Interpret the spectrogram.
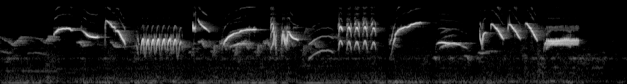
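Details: Roll-style song of a black-throated canary, recorded for training contest birds: a continuous run of bright whistled slurs, rapid clicking trills and sweeping high notes, repeated in varied bursts for about six seconds.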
